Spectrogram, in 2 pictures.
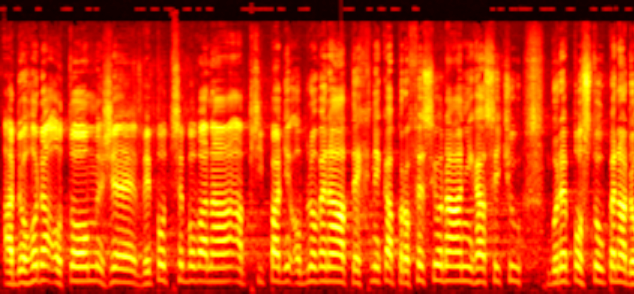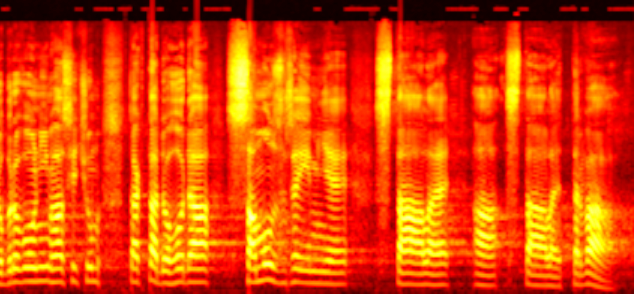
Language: Czech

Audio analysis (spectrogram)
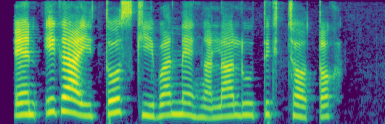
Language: Kalenjin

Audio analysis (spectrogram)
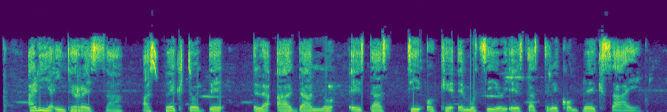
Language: Esperanto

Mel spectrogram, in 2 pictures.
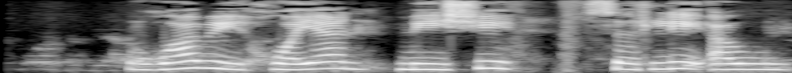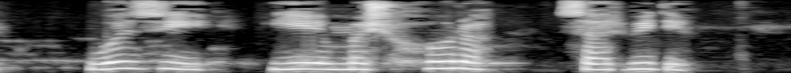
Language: Pashto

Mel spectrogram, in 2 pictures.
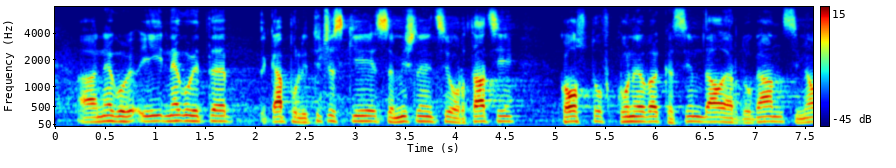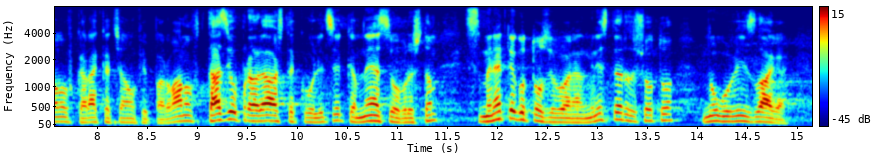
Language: Bulgarian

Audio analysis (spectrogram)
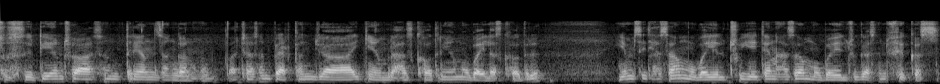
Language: Kashmiri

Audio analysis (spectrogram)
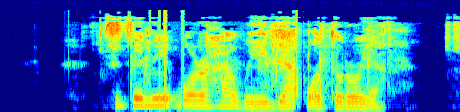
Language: Igbo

